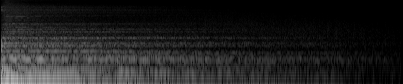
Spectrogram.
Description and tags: A soft chord with a metal hit
sci-fi, haunted, synth, sinister, hit, dramatic, shock, scary, suspense, horror, creepy, metal, digital, thrill, sting, terror, drama, electronic, spooky, surprise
